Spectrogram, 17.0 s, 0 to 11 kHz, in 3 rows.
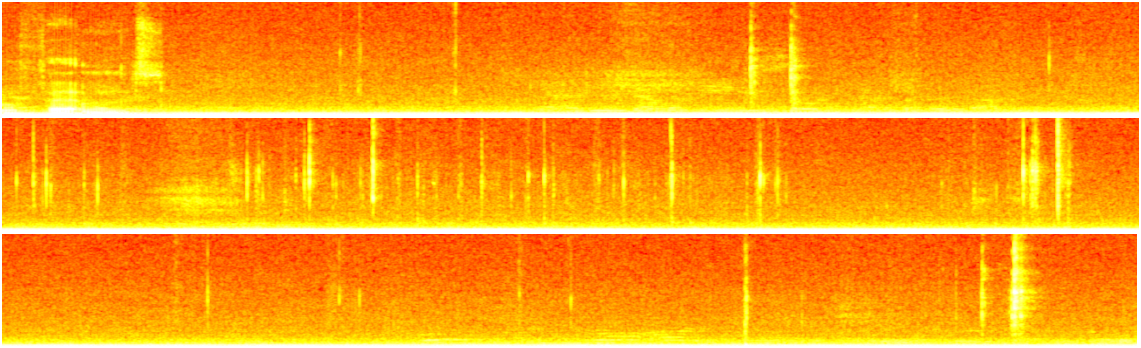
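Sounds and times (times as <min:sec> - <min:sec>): low electrical hum: 0:00.0 - 0:17.0
clicks of small metal parts handled: 0:06.9 - 0:09.6, 0:10.6 - 0:11.1, 0:16.2 - 0:16.6.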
